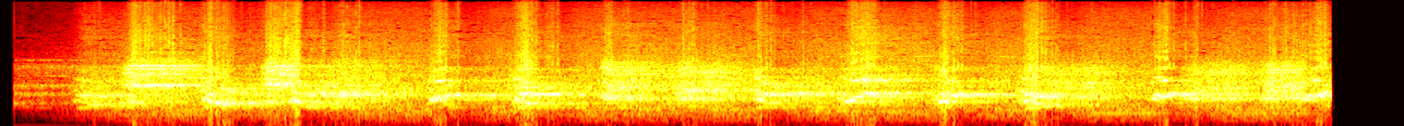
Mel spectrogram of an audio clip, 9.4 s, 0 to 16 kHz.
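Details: Dogs at The Barking Lot, recorded on 28 September 2019, give loud, repeated barks and yelping, whining cries that follow closely one after another, filling the whole stretch before stopping abruptly.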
